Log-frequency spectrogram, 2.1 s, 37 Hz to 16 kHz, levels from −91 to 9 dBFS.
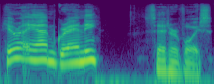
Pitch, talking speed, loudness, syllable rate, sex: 165 Hz, 195 wpm, -17 LUFS, 6.1 syllables/s, male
